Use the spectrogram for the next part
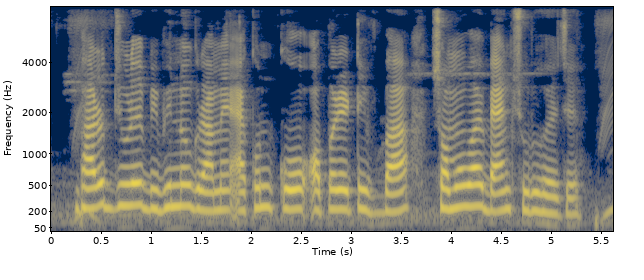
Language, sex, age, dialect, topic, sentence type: Bengali, female, 18-24, Standard Colloquial, banking, statement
